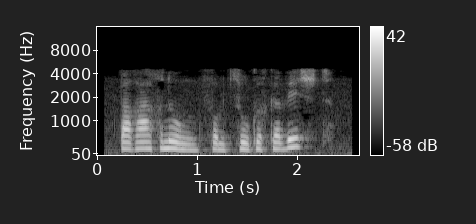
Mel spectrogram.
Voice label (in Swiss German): "zuckergewicht", alsace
